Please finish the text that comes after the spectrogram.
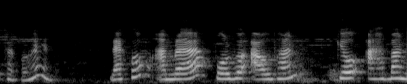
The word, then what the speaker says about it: আহ্বান: আমরা দেখতে পাচ্ছি দেখো এখানে কেন আমি আহ্বান বললাম কারণ উচ্চারণের নিয়মে আছে যে হ আর ম সংযুক্ত হলে কিসে আওয়াজ বাবা একটু মিউট করে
